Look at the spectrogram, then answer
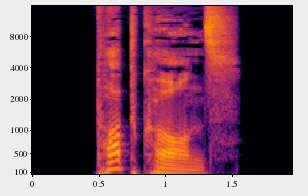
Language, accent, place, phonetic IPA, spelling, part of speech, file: German, Germany, Berlin, [ˈpɔpkɔʁns], Popcorns, noun, De-Popcorns.ogg
- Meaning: genitive singular of Popcorn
